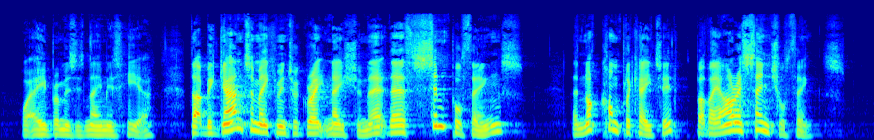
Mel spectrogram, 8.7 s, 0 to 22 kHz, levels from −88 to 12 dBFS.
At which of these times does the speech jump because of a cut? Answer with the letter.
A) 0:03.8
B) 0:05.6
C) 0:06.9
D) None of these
C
